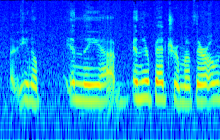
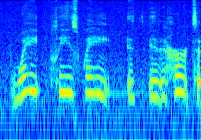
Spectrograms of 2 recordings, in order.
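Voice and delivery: put-on scream of pain, much higher pitch; 6 semitones higher than usual. Retelling his girlfriend's words during a forceps delivery, imitating screaming in pain. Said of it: "She was screaming".

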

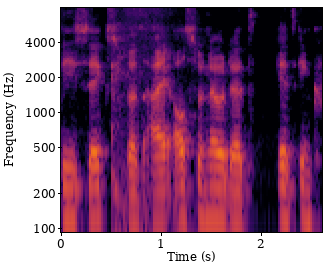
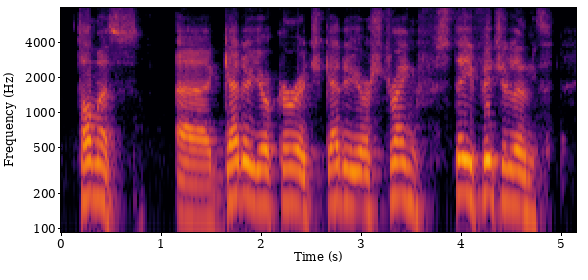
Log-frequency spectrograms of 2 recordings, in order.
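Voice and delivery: yelling out, higher and louder; 7 semitones higher, 8 dB louder than usual. In a tabletop game, a bard calls to Thomas attacking the creature, yelling out to Thomas. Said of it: "I'm just a playwright".

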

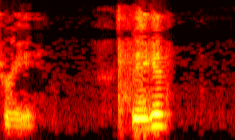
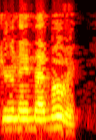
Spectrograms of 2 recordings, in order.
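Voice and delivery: ordinary delivery

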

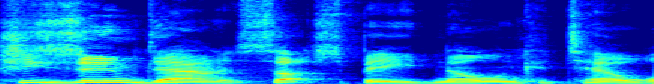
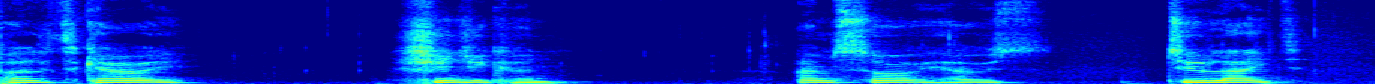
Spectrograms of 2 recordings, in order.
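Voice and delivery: gentle, hushed, soft voice, slightly high in pitch; 5 semitones higher, 4 dB quieter than usual. A narrator reads a girl answering a boy who has just greeted her, soft. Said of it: "she said softly".

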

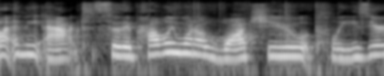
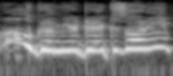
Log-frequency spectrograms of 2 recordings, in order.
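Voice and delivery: high, put-on old-woman voice; 8 semitones higher than usual. Describing opposite extremes, voicing an old granny: old granny voice. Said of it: "I used a granny voice to say that".

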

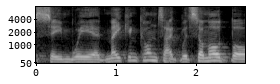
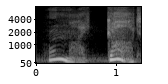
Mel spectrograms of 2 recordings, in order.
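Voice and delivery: subdued, low-key, said half to himself. Narrator reads a character's line while a camera keeps filming; saying quietly. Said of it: "Martin says quietly".

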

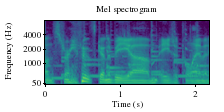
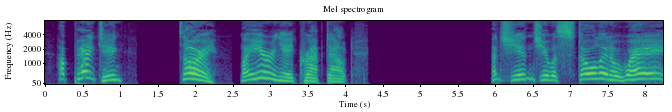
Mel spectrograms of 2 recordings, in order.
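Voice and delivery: put-on drowsy, weak, failing voice, much higher; 13 semitones higher than usual. Voicing a game character who talks to the player, in a drowsy, weak voice. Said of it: "I dozed off again. ... My voice is going".

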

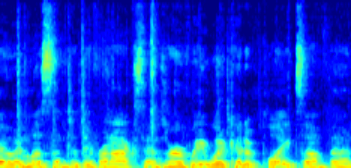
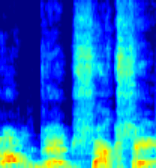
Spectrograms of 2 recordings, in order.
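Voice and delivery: put-on Scottish character voice, pitched higher; 6 semitones higher than usual. Joining in with another line after the other speaker's impression: Fat Bastard voice. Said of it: "Fat Bastard".

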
